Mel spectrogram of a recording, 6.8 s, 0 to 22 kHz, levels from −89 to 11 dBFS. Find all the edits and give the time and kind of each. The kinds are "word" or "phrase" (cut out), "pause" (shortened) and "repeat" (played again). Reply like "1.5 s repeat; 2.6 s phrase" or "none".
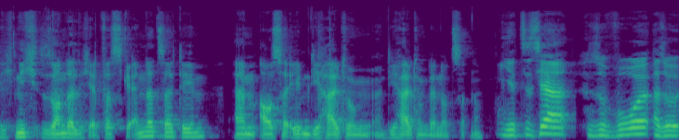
2.2 s pause; 4.9 s pause; 5.7 s pause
